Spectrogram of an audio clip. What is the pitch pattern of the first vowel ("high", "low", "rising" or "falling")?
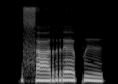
low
